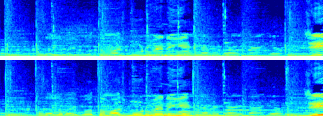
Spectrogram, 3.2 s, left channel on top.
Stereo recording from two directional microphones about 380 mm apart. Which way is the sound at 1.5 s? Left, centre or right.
Centre.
